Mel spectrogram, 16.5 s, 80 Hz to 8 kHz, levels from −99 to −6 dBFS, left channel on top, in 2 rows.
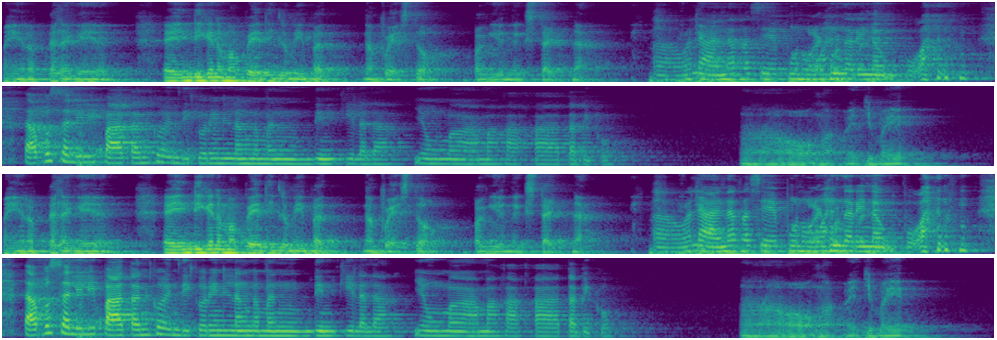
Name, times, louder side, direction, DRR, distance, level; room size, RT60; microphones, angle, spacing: voice 1, 0.0-2.7 3.0-3.6 3.9-4.9 5.4-7.3 8.5-8.7 14.4-15.8, right 1 dB, 25° right, 5 dB, 1.3 m, -28 dB
voice 2, 5.4-13.4, right 4 dB, 70° right, 8 dB, 0.7 m, -30 dB
15.5 x 8.0 x 7.8 m, 1.0 s
head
